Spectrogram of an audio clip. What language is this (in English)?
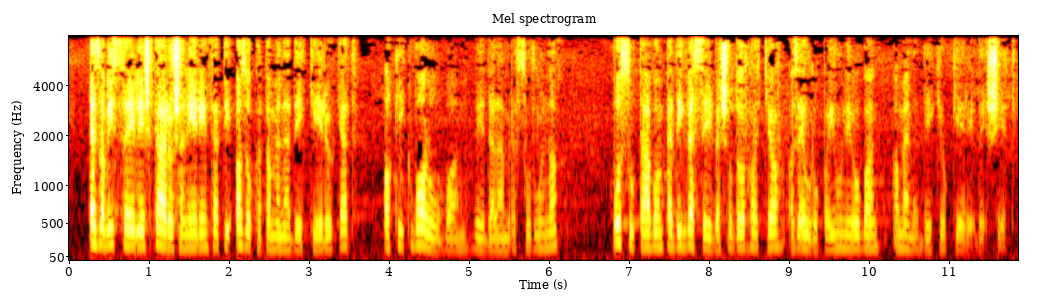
Hungarian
